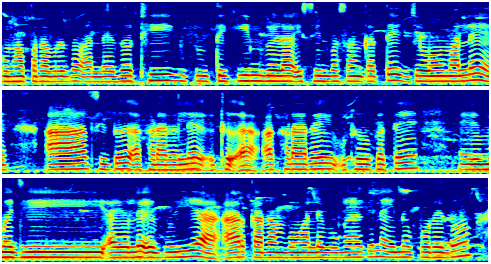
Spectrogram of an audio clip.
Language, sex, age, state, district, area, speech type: Santali, female, 30-45, Jharkhand, East Singhbhum, rural, spontaneous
